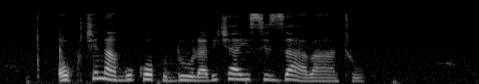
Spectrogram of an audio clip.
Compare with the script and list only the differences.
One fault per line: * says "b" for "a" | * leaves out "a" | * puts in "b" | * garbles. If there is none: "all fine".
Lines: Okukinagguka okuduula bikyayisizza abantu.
all fine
